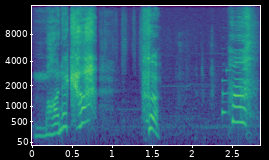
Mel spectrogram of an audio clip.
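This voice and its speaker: High-pitched, imperious woman chef. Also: huge pitch swings, very slow, background noise, full character voice. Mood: puzzled. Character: imperious female head chef commanding her helpers. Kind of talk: video game voice acting.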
